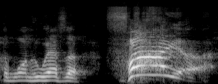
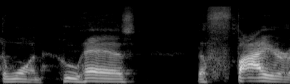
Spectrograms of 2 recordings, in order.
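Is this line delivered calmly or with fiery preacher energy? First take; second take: fiery; calmly. First: It is said with loud, heightened, fiery energy. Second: It is said in a calm, ordinary speaking voice. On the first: The speaker calls it right. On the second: The speaker calls it wrong.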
